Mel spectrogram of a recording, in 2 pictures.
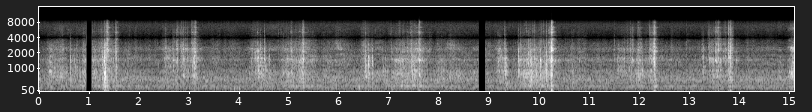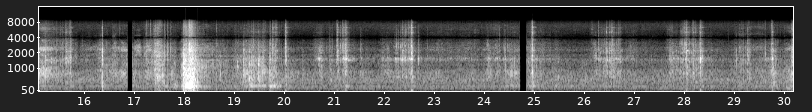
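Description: Sewer inspection camera's push cable and reel being fed into the drain line: irregular mechanical clicks and knocks every second or two over a low steady hum, with one louder knock a little past the middle.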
